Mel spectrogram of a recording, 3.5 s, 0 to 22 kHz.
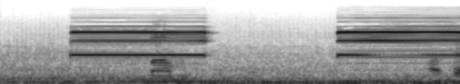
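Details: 2010 International Prostar, automatic transmission, engine running: two long shrill one-second beeps a second apart as drive is selected with the brake pedal pressed. Gear is refused. Suspected faulty brake pressure switch not sending its signal.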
